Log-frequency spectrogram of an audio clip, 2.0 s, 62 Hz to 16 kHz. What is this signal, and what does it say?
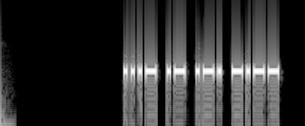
Morse code, heard as a keyed tone, about 52 wpm, 700 Hz. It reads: VARY
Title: Sentences from Top 1200 Words - New Word Drill - 50wpm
